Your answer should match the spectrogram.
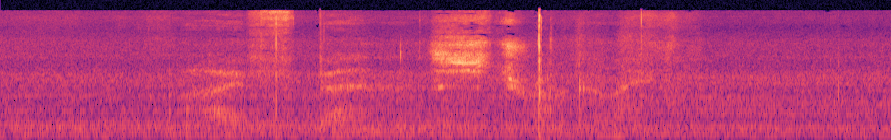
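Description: A person whispering very slowly into the microphone, each syllable drawn out, with a long hissed 's' sound and a single sharp click a little after two seconds in, over a faint steady low hum.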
